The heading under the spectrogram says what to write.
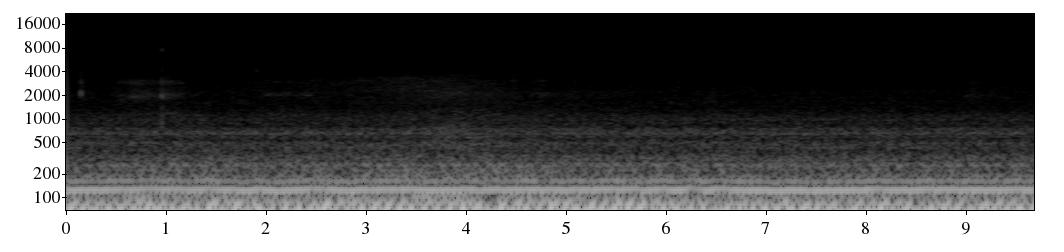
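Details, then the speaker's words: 2005 Maserati Quattroporte, 4.2 litre V8 Ferrari engine, warm: fan goes off and revs rise slightly to a steady 950 to 975 rpm; smooth, even rumble with no hunting or misfire, a normal idle. "Fan's gone off, revs have gone up slightly."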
